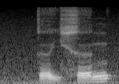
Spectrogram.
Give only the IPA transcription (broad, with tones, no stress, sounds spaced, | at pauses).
k əː˨˩ j x ə˧˥ ŋ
